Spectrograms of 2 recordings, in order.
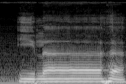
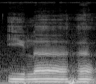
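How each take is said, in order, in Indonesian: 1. Vokalnya terlalu panjang. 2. Vokalnya dibuat pendek. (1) "yang ilaha ini kepanjangan" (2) "harusnya ilaha, singkat saja"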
